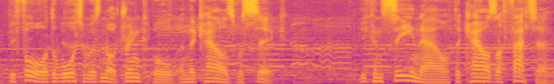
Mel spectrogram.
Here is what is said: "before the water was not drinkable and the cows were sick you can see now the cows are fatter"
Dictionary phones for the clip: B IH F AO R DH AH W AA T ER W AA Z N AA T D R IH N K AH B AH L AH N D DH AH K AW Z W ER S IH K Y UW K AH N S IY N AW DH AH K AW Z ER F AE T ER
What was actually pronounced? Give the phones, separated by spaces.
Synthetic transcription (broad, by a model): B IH F AO R DH AH W AA T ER W AA Z N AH T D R IH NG K AH B AH L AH N DH AH K AW Z W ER S IH K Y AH K AH N S IY N AW DH AH K AW Z ER F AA T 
